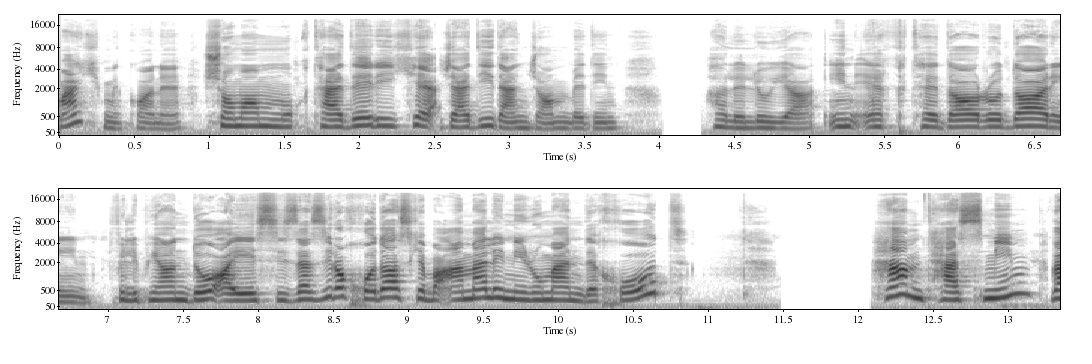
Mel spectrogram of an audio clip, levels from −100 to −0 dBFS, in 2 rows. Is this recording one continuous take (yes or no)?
no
